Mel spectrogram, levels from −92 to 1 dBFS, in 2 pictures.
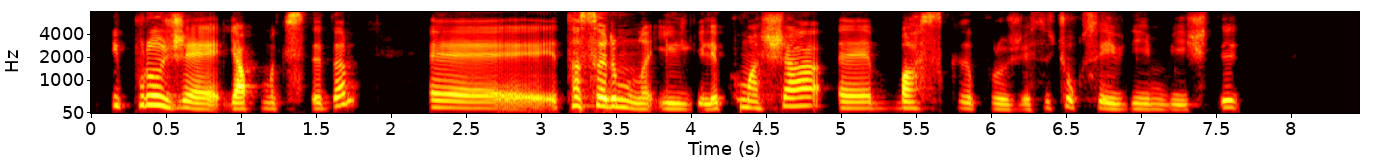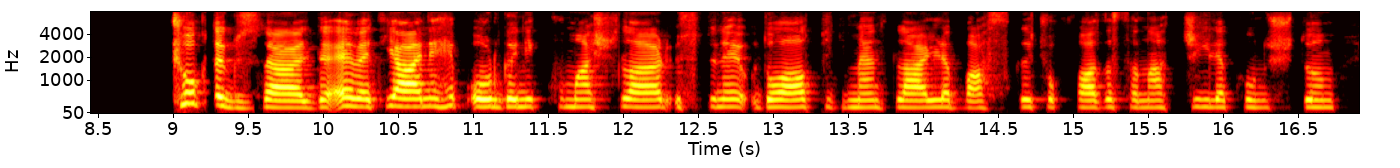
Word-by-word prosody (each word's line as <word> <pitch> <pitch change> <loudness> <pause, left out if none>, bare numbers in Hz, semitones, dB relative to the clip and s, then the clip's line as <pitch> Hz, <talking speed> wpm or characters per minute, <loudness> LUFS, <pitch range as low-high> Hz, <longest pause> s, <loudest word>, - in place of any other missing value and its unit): bir 255 0 -8
proje 215 - +2
yapmak 165 0 +1
istedim. 250 - -2 0.5
Eee, 440 - -1
tasarımla 230 - +2
ilgili 155 -1 -6
kumaşa, 240 +6 -1
eee, 180 -1 -2
baskı 180 -1 -3
projesi. 155 +2 -12
Çok - - -7
sevdiğim 150 -2 -8
bir 145 - -11
işti 390 - -7 1.3
çok 315 0 +1
da - - +10
güzeldi. 195 -1 +4
Evet, 220 -2 +4
yani 230 -1 +8
hep 245 +2 -7
organik 220 0 +4
kumaşlar 220 -1 -1
üstüne 220 0 -6
ü - - -9
doğal 215 0 +4
pigmentlerle 205 0 -3
baskı. 195 +2 -4
Çok 215 0 -12
fazla 205 0 -2
sanatçıyla 205 +1 -8
konuştum, 205 0 -7
210 Hz, 115 wpm, -21 LUFS, 185-220 Hz, 1.3 s, da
